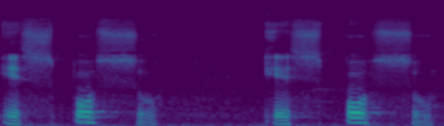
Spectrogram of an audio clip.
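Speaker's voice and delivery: Esposo drawn out slowly, es-po-so; slow model pronunciation. Shown as a demonstration. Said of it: "Try pronouncing one time after me".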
